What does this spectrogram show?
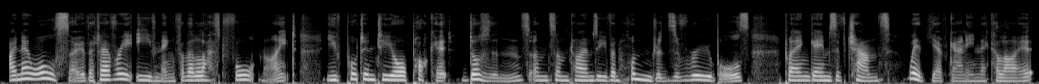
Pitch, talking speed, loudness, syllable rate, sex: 185 Hz, 165 wpm, -20 LUFS, 5.4 syllables/s, female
